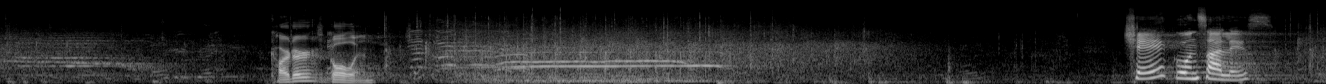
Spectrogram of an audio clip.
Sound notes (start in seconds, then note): 3.9 cheers and applause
